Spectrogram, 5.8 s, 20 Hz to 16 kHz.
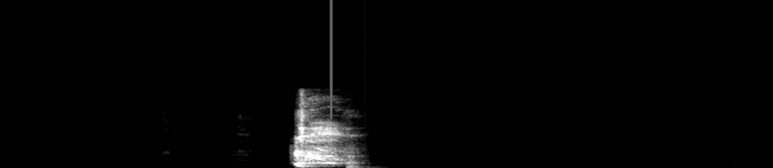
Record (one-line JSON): {"cough_length": "5.8 s", "cough_amplitude": 30016, "cough_signal_mean_std_ratio": 0.2, "survey_phase": "beta (2021-08-13 to 2022-03-07)", "age": "45-64", "gender": "Male", "wearing_mask": "No", "symptom_cough_any": true, "symptom_runny_or_blocked_nose": true, "symptom_sore_throat": true, "symptom_fatigue": true, "symptom_headache": true, "symptom_other": true, "smoker_status": "Never smoked", "respiratory_condition_asthma": false, "respiratory_condition_other": false, "recruitment_source": "Test and Trace", "submission_delay": "1 day", "covid_test_result": "Positive", "covid_test_method": "RT-qPCR", "covid_ct_value": 21.1, "covid_ct_gene": "ORF1ab gene", "covid_ct_mean": 21.4, "covid_viral_load": "96000 copies/ml", "covid_viral_load_category": "Low viral load (10K-1M copies/ml)"}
